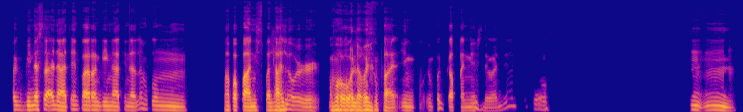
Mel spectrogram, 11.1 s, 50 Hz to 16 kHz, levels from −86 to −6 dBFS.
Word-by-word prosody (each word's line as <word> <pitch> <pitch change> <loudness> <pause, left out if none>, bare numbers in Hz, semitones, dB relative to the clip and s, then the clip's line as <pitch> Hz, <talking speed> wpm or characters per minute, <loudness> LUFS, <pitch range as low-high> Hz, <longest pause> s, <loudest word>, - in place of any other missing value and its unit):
'Pag 135 -1 -6
binasaan 135 +1 +3
natin 140 +4 +1
parang 130 0 +3
di 125 - -3
natin 120 -1 -2
alam 145 +8 -7
kung 130 -1 -6 0.9
mapapanis 120 -2 +3
pa 120 - -1
lalo 130 +4 +2
or 130 -2 -4 0.4
mawawala 125 -1 +5
ba 130 - +6
yung 120 +1 -4
pa - - +2 0.2
yung 115 -2 -5 0.2
yung 120 -2 -17
pagkapanis, 110 -3 -7
'di 105 - -15
ba? 100 - -12
Di 140 +10 -19
ba, 245 - -19 0.4
oo. - - -17 2.1
Mm. 125 -4 -3
125 Hz, 135 wpm, -23 LUFS, 115-135 Hz, 2.1 s, ba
